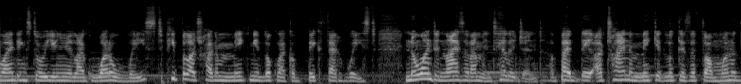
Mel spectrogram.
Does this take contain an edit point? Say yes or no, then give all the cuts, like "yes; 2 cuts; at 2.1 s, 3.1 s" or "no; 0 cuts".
no; 0 cuts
